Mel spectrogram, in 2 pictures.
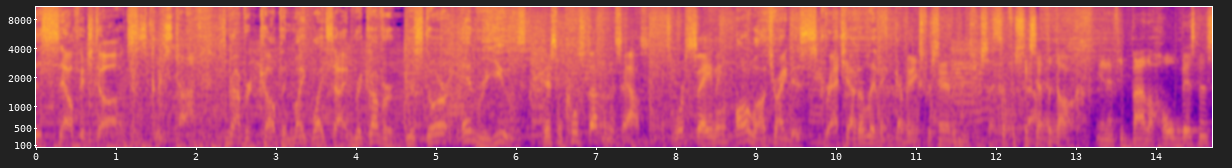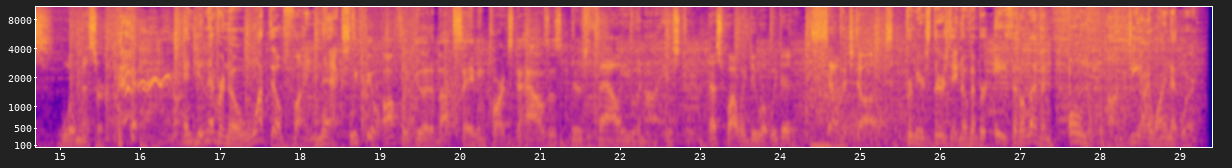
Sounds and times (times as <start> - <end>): Music: 0.0 - 29.4
Speech: 0.1 - 15.6, 16.6 - 29.3.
